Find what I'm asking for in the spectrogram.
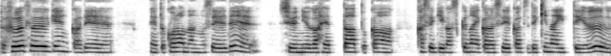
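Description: Speech comes at a fairly slow pace with a bright, sharp tone. The intonation stays monotone and flat. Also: woman, fairly high pitch for a woman. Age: 20s. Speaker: social media co-creator, flight industry worker. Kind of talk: casual chat.

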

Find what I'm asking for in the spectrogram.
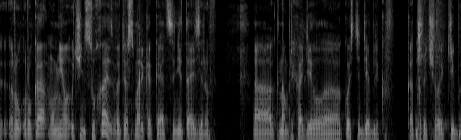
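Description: A man speaks at a moderate pace with a dark, mellow tone and a medium pitch that shows ordinary variation. The sound is dry and close with no echo, in a very clean recording with a silent background. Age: 30s. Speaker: podcast host, regional radio host. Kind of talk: casual chat.

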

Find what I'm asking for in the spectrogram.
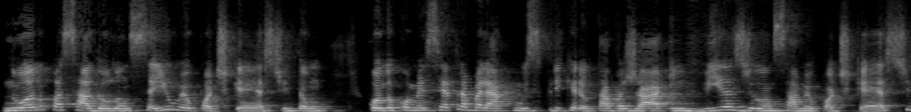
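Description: In a normal speaking voice, a woman with a fairly high pitch talks at a moderate pace with hardly any pauses and ordinary pitch variation. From southern Brazil, Porto Alegre. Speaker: content marketing specialist. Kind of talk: interview. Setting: remote call across continents.

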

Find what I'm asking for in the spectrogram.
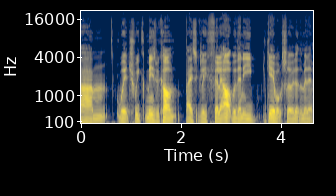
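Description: A man talks in a bright, sharp tone with an Essex accent. The recording is very clean, with a silent background. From Essex, England. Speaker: car enthusiast podcast host and YouTuber. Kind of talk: solo casual chat answering listener questions. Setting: home setup at computer desk in living room.

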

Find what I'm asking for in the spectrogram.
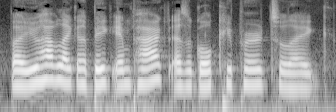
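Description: A woman with a German accent and fairly even intonation. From Germany, small town. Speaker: college soccer goalkeeper. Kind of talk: interview. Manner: halting.

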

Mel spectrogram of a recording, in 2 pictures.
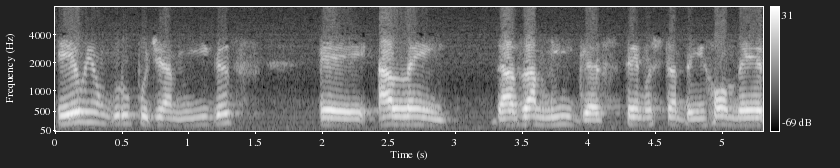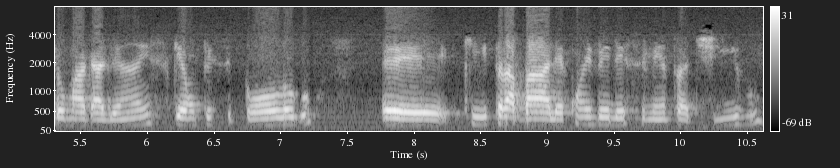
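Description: At a fairly slow pace, a plain, everyday voice speaks with fairly even intonation. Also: woman, medium pitch for a woman. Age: 60s. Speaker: project founder, retiree. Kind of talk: radio interview.

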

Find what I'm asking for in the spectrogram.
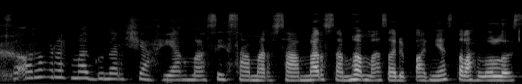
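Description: At a moderate pace, a woman with a medium pitch speaks in an animated tone, her intonation lively and her loudness swinging widely. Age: 20s. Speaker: podcast host. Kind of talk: casual chat.

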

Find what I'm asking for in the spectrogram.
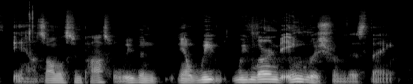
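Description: A man's voice, dry and close with no echo, in a very clean recording with a silent background. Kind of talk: casual chat. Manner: halting, filler words.

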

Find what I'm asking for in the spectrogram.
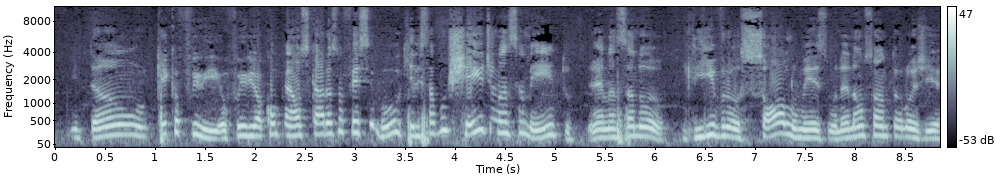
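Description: A high-pitched man speaks at a moderate pace with lively intonation and hardly any pauses. There is noticeable background noise. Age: 20s. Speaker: fantasy author. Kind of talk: casual chat.

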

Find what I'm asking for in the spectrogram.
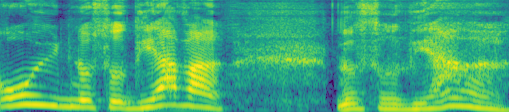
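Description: With noticeable background noise present, a man speaks at a moderate pace with very wide pitch swings. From Chile, Viña del Mar/Valparaíso. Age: 40s. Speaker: podcast co-host. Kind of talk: casual chat. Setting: studio. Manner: animated.

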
